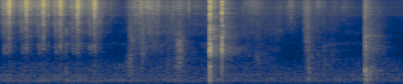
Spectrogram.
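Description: Red pepper flakes shaken out of a spice shaker: a quick rattle of about seven shakes a second that stops about a second in, followed by two sharp clicks.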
